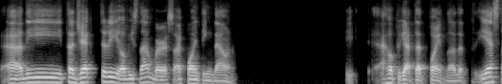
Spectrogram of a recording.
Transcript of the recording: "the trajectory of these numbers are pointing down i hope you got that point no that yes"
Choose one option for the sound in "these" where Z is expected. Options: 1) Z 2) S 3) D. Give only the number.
2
